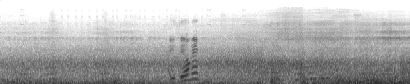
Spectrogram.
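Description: Wind rushing over the microphone from riding an electric bike at speed on a road, a steady dense noise. About three and a half seconds in there is a short rising vocal sound.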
